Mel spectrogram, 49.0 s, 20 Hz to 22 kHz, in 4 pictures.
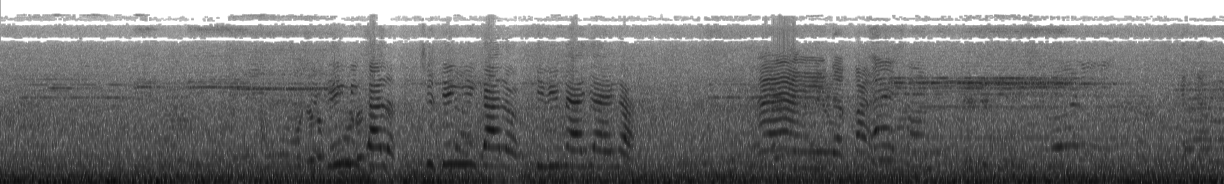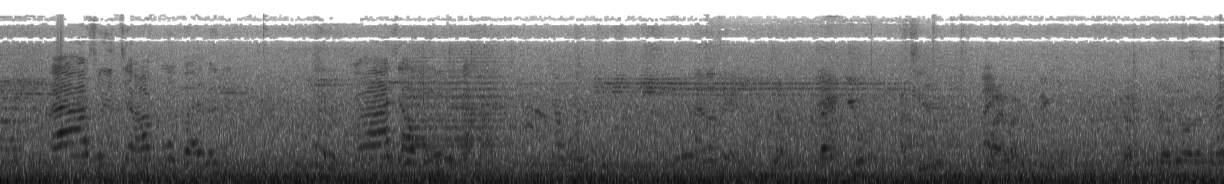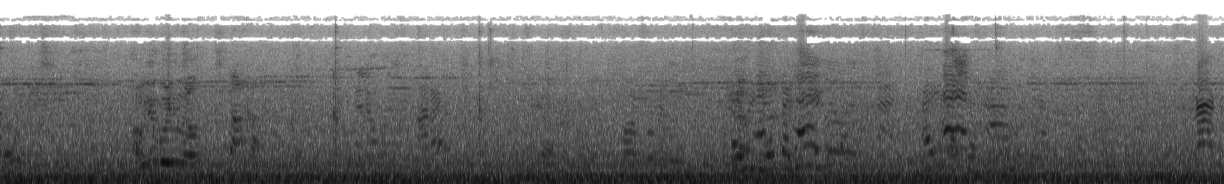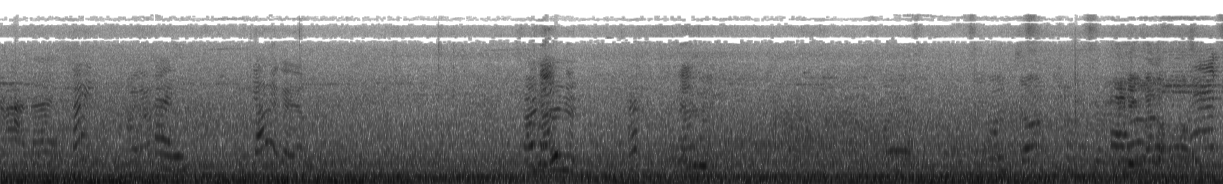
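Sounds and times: low rumble of street noise: 0.0s - 48.9s
people talking: 2.4s - 6.5s, 7.5s - 11.1s, 11.8s - 14.6s, 15.2s - 18.3s, 19.0s - 25.0s, 25.8s - 35.3s, 36.3s - 40.0s, 41.8s - 48.9s
people calling out: 47.8s - 48.9s.

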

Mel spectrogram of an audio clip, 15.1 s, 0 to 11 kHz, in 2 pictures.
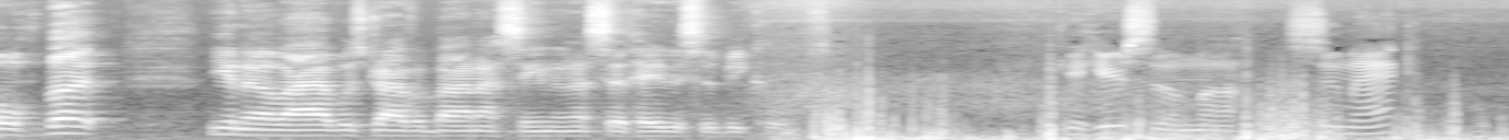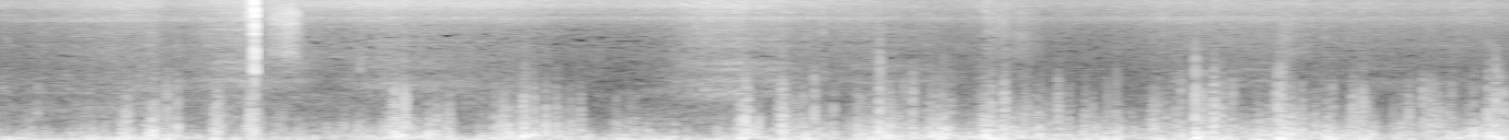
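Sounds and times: wind buffeting microphone: 3.7s - 15.0s.

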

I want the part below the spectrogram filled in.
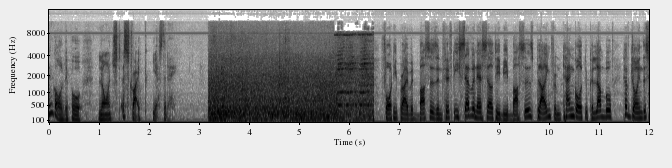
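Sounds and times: loud street traffic: 3.2s - 6.5s
vehicle horn sounding: 5.1s - 6.6s.

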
